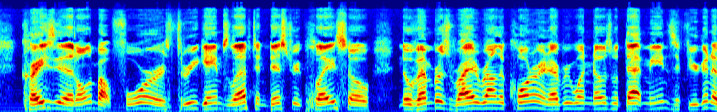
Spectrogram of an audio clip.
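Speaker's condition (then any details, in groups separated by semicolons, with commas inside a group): No condition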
